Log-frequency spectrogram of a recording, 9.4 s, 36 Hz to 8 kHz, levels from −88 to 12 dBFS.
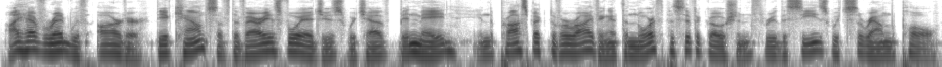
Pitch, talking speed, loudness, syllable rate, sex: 105 Hz, 205 wpm, -18 LUFS, 4.8 syllables/s, male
